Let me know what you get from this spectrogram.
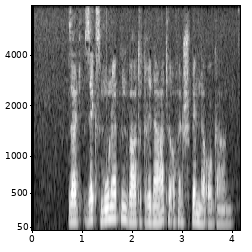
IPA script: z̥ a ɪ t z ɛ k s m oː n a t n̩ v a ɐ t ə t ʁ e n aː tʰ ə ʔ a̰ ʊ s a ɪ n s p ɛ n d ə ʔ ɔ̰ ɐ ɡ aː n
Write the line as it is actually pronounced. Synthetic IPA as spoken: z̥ a ɪ t z ɛ k s m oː n a t n̩ v a ɐ t ə t ʁ e n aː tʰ ə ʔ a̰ ʊ f a ɪ n ʃ p ɛ n d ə ʔ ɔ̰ ɐ ɡ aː n

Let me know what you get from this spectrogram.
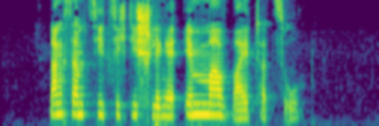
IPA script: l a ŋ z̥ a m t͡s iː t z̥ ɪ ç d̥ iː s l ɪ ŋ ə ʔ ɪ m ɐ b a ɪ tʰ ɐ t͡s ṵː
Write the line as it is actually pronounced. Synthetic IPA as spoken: l a ŋ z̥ a m t͡s iː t z̥ ɪ ç d̥ iː ʃ l ɪ ŋ ə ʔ ɪ m ɐ v a ɪ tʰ ɐ t͡s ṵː

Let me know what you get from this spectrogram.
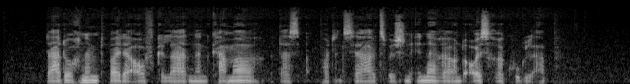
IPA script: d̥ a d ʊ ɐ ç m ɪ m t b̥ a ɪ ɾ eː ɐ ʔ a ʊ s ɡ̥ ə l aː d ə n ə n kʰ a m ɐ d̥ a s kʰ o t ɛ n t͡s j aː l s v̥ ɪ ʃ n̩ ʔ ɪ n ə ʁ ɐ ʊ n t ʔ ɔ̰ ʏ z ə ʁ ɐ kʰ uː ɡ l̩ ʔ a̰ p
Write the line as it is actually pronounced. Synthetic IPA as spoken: d̥ a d ʊ ɐ ç n ɪ m t b̥ a ɪ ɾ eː ɐ ʔ a ʊ f ɡ̥ ə l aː d ə n ə n kʰ a m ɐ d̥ a s pʰ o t ɛ n t͡s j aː l t͡s v̥ ɪ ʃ n̩ ʔ ɪ n ə ʁ ɐ ʊ n t ʔ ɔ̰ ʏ s ə ʁ ɐ kʰ uː ɡ l̩ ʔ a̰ p

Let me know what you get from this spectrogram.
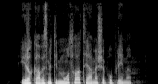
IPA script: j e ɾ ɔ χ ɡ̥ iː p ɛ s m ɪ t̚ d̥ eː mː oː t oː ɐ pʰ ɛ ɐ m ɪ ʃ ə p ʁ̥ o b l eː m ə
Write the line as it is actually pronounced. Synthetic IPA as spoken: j e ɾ ɔ χ ɡ̥ aː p ɛ s m ɪ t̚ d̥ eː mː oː tʰ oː ɐ tʰ ɛ ɐ m ɪ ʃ ə p ʁ̥ o b l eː m ə

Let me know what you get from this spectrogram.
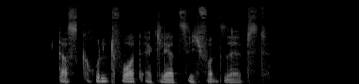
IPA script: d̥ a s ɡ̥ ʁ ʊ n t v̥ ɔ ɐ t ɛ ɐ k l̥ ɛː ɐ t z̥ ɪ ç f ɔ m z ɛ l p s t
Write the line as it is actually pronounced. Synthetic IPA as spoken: d̥ a s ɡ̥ ʁ ʊ n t v̥ ɔ ɐ t ɛ ɐ k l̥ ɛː ɐ t z̥ ɪ ç f ɔ n z ɛ l p s t

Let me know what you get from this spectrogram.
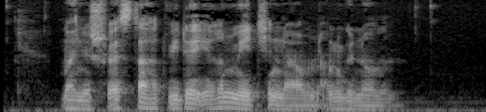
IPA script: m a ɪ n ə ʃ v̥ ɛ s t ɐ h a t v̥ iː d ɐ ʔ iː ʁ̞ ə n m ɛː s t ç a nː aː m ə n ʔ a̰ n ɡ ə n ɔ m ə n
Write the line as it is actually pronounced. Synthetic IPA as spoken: m a ɪ n ə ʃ v̥ ɛ s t ɐ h a t v̥ iː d ɐ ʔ iː ʁ̞ ə n m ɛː t ç ə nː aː m ə n ʔ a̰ n ɡ ə n ɔ m ə n

